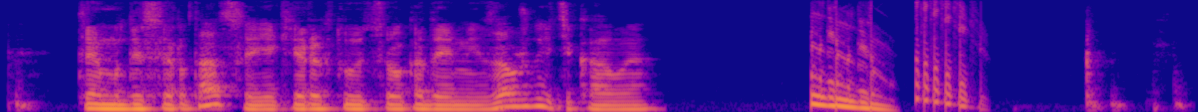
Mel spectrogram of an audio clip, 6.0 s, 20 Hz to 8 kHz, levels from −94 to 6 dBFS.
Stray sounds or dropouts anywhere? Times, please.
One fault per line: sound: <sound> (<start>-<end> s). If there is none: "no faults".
sound: chirp (4.1-5.0 s)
